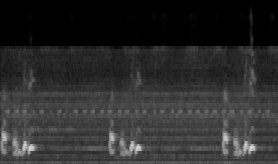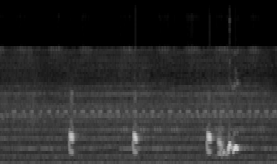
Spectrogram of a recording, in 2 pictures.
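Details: 'Gacor' singing of a sooty-headed bulbul meant to overpower rival birds: brisk chirping phrases, some full bubbly clusters and some single sharp notes, about seven in all over a thin steady tone.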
